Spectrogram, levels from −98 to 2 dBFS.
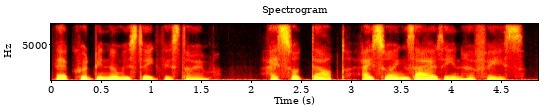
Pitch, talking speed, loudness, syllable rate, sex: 170 Hz, 195 wpm, -19 LUFS, 5.5 syllables/s, female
